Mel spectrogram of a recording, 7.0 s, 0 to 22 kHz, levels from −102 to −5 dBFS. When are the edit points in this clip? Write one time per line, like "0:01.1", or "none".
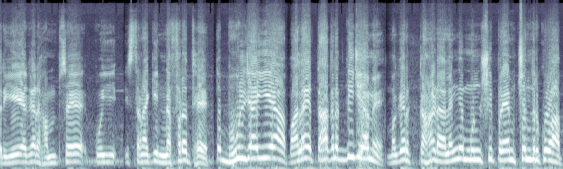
0:01.5
0:02.6
0:03.6
0:04.8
